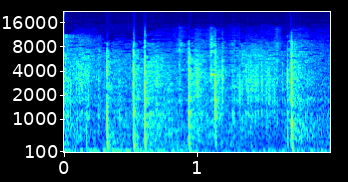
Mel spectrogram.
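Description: Fireworks going off in accident footage, with a series of sharp cracking bursts scattered unevenly over a steady low rumble, fairly distant.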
